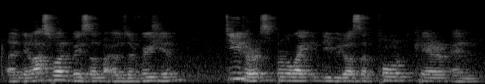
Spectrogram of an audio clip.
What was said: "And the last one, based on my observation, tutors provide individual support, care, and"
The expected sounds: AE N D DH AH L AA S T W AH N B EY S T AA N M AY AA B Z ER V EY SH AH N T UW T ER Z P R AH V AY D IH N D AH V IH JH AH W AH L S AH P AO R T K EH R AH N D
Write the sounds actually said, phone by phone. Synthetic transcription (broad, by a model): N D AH L AA S T W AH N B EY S AA N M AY AA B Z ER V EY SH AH N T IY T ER S P R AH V AY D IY N D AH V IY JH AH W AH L S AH P AO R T K EH R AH N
